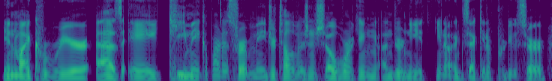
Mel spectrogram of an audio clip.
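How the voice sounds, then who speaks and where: A man in his forties, a makeup artist, telling stories in a casual interview, animated and laughing often as he acts out dialogue. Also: low-pitched, moderate pace, few pauses, clear, resonant tone, no room sound, clean studio sound.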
